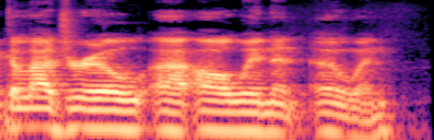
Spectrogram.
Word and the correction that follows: Eowyn: Erwin? – She's the Rohan... – You mean Eowyn? – Eowyn, sorry. – Yeah, Eowyn. – Sorry, the mispronunciation.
